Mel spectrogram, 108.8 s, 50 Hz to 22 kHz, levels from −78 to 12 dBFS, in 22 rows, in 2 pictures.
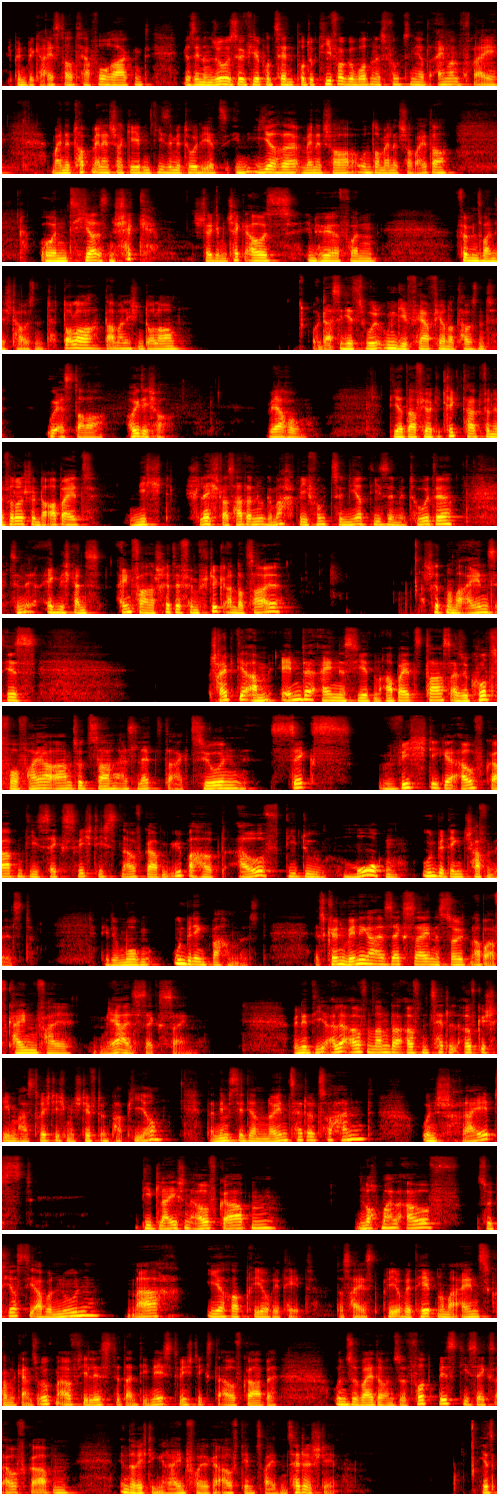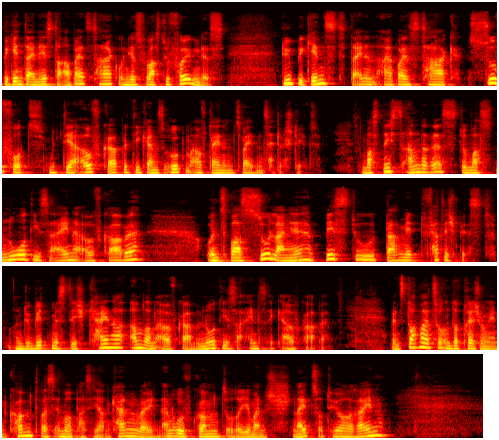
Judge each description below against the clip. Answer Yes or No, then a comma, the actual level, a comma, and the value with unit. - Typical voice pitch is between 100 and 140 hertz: Yes, low, 135 Hz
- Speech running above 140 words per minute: Yes, average, 160 wpm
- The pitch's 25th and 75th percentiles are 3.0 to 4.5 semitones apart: Yes, average, 3.7 semitones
